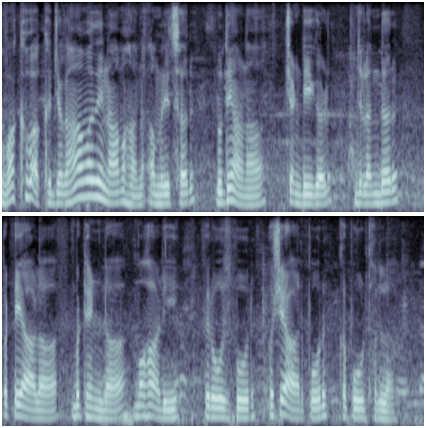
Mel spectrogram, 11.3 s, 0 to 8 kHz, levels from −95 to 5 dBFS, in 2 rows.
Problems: constant background noise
